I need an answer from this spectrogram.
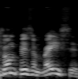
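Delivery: normal talking voice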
